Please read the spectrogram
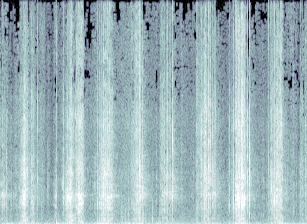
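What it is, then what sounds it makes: Plastic colander. A white perforated plastic colander with a hollow bowl shape is held in both hands close up while fingernails scratch and tap its ribbed, holed surface. Bright, crinkly scraping comes in repeated swells, with soft taps mixed in.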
